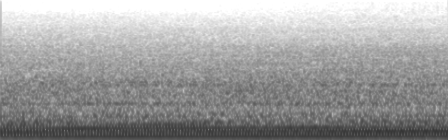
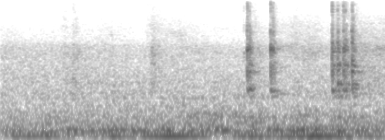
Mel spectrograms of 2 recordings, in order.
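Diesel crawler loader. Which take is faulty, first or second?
second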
